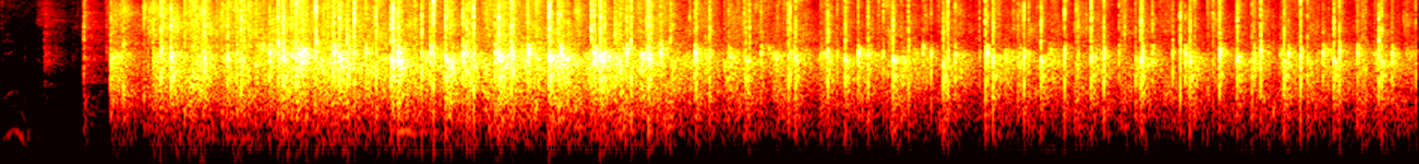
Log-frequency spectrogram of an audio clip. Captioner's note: applause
